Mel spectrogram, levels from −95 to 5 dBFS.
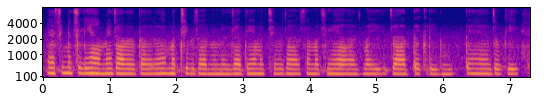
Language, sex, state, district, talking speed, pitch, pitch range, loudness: Hindi, female, Uttar Pradesh, Jyotiba Phule Nagar, 180 wpm, 205 Hz, 200-210 Hz, -25 LUFS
